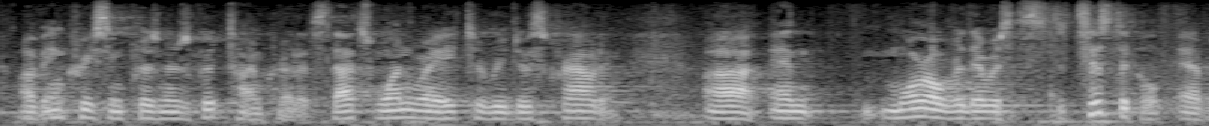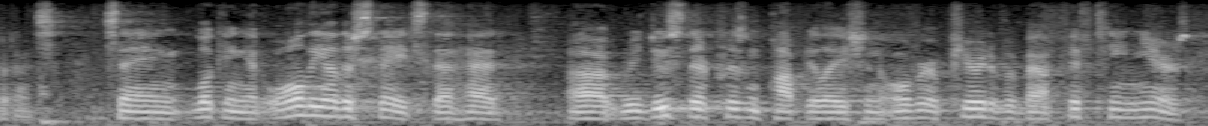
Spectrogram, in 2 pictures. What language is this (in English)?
English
